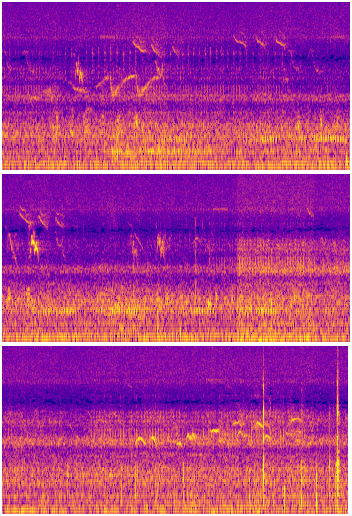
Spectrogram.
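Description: Small birds calling: short high chirps and whistled glides scattered throughout, over a steady background hiss, with a couple of sharp clicks near the end.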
